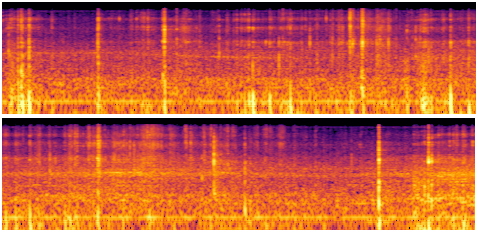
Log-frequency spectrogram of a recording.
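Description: A small metal blade carves a solid, dry oval purple soap bar held in the hand into dry shavings. Crisp, bright scraping and crackling run throughout, punctuated by sharp clicks as the shavings break away, over a faint steady low hum.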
